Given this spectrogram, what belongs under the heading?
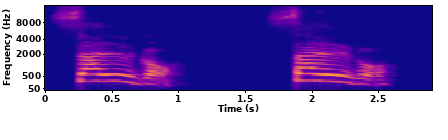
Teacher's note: Bei salgo haben wir zwei Silben, ein Wort, das auf O, also Vokal endet. Dann müssen wir die vorletzte Silbe des Wortes betonen, das entspricht der ersten Silbe.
